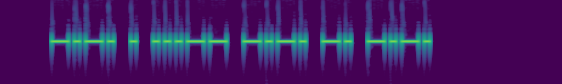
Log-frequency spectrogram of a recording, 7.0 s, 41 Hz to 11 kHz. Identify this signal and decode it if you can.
Morse code, heard as a keyed tone, about 17 wpm, 700 Hz. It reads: CE3CNC
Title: DXCC-100 Call Signs - 6 Characters - Repeated 3x - 17wpm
